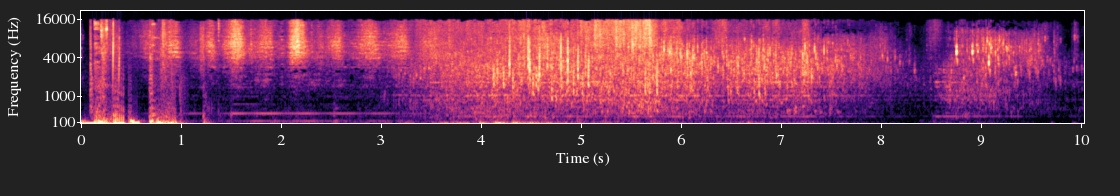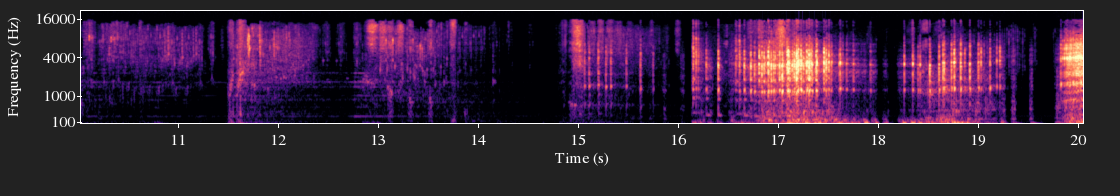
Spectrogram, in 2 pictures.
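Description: Electroacoustic music made live from a chef's cooking on a sensor-fitted kitchen table: sharp, amplified knife chops on a cutting board in the first second, then a long hissing wash over a faint steady tone. After that come scattered softer sounds with short silences, growing louder again near the end.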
